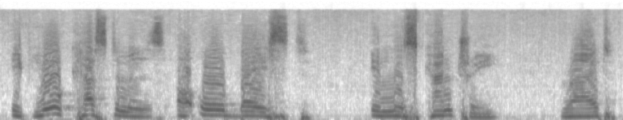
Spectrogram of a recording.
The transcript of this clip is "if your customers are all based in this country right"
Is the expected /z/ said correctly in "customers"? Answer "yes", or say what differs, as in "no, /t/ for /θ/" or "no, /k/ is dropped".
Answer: yes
